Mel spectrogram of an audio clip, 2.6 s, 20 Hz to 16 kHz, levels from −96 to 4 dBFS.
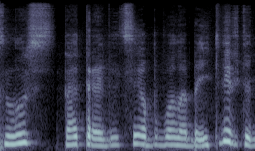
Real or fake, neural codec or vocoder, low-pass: fake; codec, 44.1 kHz, 2.6 kbps, DAC; 14.4 kHz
